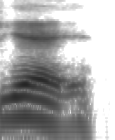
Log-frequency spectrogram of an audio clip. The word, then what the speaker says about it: Yea: once a month and um okay they're in yay Victoria it's pronounced yay cool deal and then his friend Terry also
